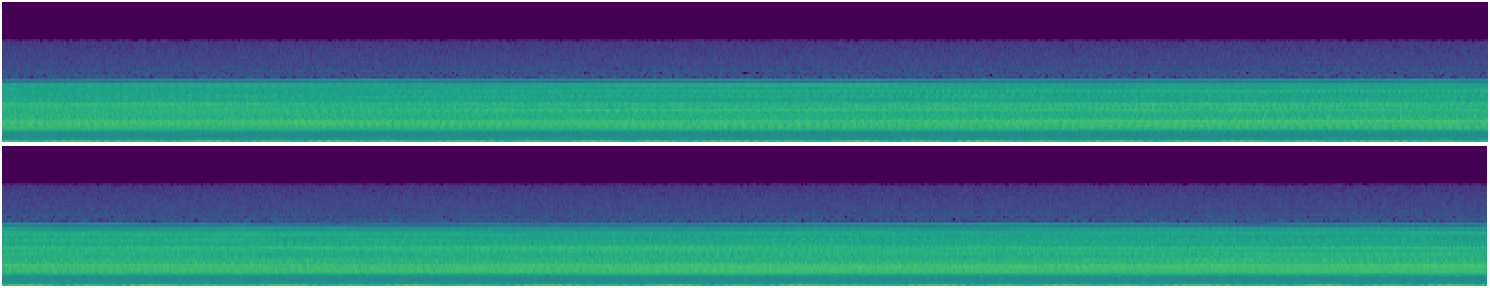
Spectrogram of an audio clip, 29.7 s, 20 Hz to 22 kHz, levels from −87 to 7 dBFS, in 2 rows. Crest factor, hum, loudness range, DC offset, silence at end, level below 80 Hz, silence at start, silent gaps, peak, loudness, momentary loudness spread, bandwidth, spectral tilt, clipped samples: 14 dB; none; 1 LU; under 0.1%; 0 s; -56 dBFS; 0 s; none; -2 dBFS; -14 LUFS; 1 LU; 15.5 kHz; -0.5 dB/octave; under 0.1%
